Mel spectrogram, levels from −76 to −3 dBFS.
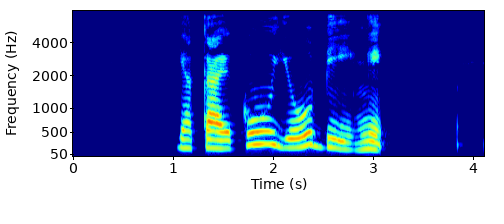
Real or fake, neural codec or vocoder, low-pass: real; none; 7.2 kHz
